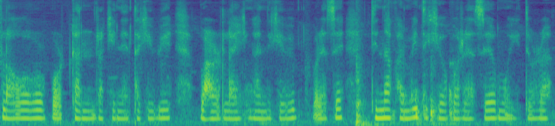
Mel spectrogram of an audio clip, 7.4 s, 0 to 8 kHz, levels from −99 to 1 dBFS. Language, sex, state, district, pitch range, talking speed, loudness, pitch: Nagamese, female, Nagaland, Kohima, 180-195 Hz, 130 wpm, -19 LUFS, 185 Hz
